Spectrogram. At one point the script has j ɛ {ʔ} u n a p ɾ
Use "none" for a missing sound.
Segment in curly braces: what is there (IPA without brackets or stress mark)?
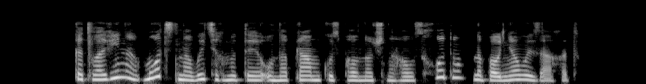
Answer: ʔ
